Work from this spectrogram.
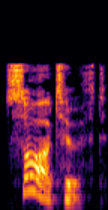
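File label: "saw-toothed", English, British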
